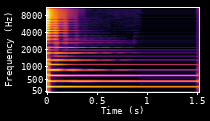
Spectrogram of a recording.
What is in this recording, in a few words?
FM BASS; AKAI S-Series CD-ROM Sound Library VOL-7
